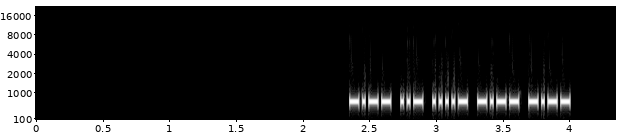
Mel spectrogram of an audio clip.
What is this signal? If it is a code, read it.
Morse code, heard as a keyed tone, about 53 wpm, 700 Hz. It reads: YU4YY
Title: DXCC-100 Call Signs - 5 Characters - Repeated 3x - 50wpm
